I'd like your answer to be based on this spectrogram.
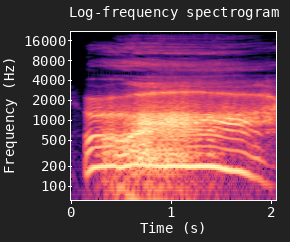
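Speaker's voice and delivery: big roar word. A narrator's reading. Telling the class how loud the lion roared, booming. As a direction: let roar boom out loud and long.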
